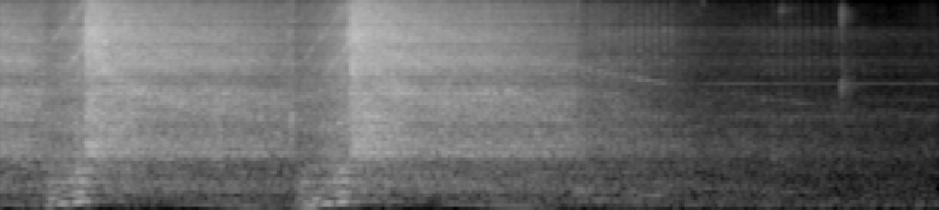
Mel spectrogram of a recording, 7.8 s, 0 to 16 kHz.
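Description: A 2016 Audi A3's 2.0-litre TFSI turbocharged four-cylinder is revved twice through an aFe cold air intake with its filter cover off. Each rev rises in pitch and carries a loud rush of intake air, then the sound dies away over the last few seconds. It sounds louder with the intake open.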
